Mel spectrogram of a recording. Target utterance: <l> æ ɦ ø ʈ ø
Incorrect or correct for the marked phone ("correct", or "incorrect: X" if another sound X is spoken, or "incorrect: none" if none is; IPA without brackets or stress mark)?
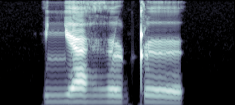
incorrect: ʎ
